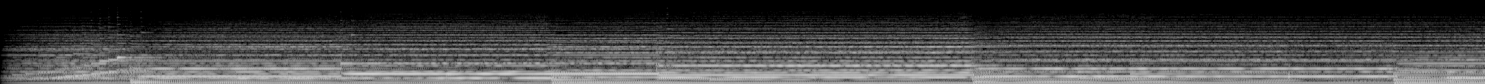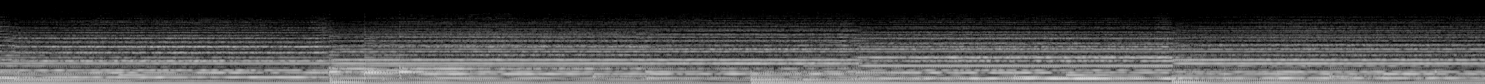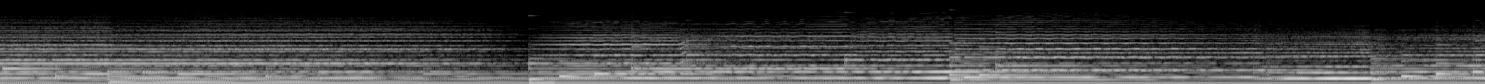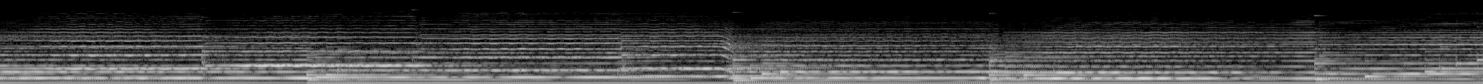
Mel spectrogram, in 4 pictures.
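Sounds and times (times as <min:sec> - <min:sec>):
orchestral legend music: 0:00.0 - 0:59.3.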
